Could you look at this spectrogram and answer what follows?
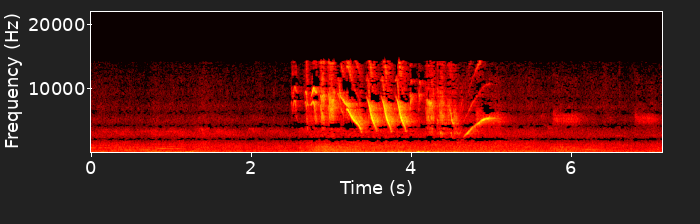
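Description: Caged bananaquit (sibite) singing one quick burst of high, thin notes, each sweeping downward, ending on a rising note; the song starts about two and a half seconds in and lasts about two and a half seconds.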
